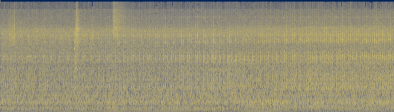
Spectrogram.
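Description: Heard on board under a dense rumble, an uneven knock of about three per second runs with the engine, suggesting a bottom-end knock. Cause suspected, not confirmed.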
